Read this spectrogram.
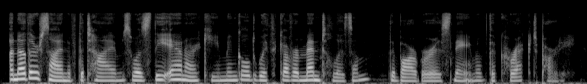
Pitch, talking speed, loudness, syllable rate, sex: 190 Hz, 185 wpm, -21 LUFS, 4.5 syllables/s, female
